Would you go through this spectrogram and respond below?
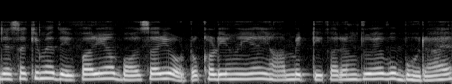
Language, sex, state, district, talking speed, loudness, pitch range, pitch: Hindi, female, Chhattisgarh, Sukma, 280 wpm, -12 LUFS, 215-255 Hz, 235 Hz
